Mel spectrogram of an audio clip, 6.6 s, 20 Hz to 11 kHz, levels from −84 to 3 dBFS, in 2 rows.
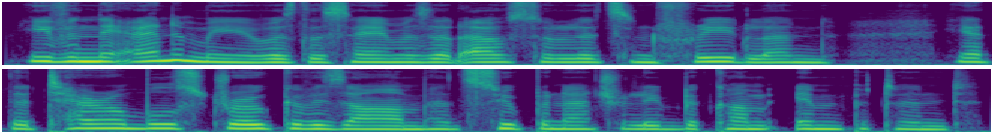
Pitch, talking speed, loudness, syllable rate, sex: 190 Hz, 190 wpm, -16 LUFS, 6.6 syllables/s, female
